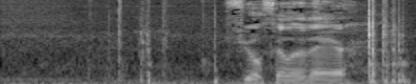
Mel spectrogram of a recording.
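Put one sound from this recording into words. A car fuel flap clicks open.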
